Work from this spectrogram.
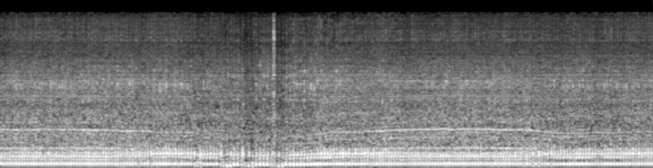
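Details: Rebuilt Troy-Bilt walk-behind mower after new piston rings (old ring gaps nearly three times spec), with a brand-new carburetor and fresh oil, before fine carb adjustment. Steady buzzing run with a brief dip midway, then settles back to an even speed; normal running.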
